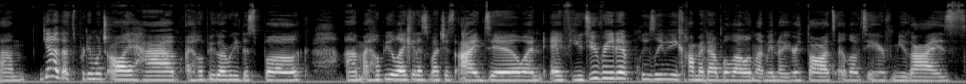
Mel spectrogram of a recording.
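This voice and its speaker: Over noticeable background noise, the speaker talks at a fairly quick pace in an animated tone with very wide pitch swings. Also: woman. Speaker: book reviewer. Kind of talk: casual chat.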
